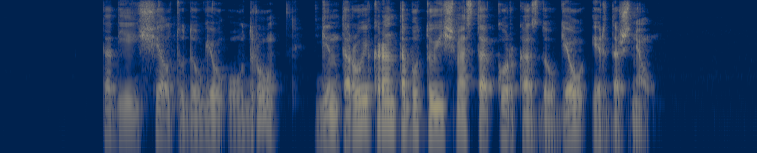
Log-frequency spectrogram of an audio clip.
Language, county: Lithuanian, Klaipėda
